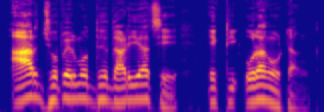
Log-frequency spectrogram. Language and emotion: Bengali, neutral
